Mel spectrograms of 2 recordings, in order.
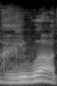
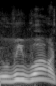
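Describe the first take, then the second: First: The word is said with a French accent. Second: The word is said with an English accent. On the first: The speaker calls it wrong. "ça se dit pas reward. Ça fait un peu trop, tu sais, francophone" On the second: The speaker calls it right. "ça se dit reward"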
